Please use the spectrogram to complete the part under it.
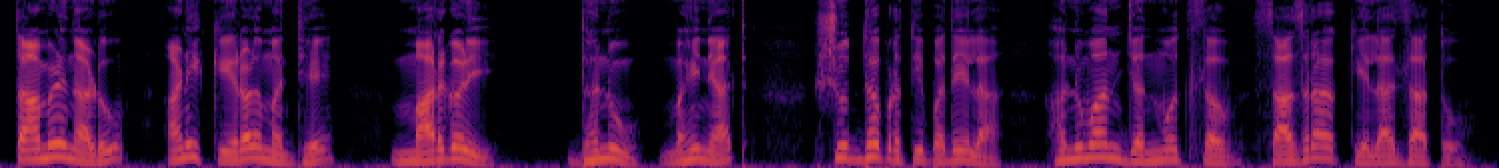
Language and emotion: Marathi, neutral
